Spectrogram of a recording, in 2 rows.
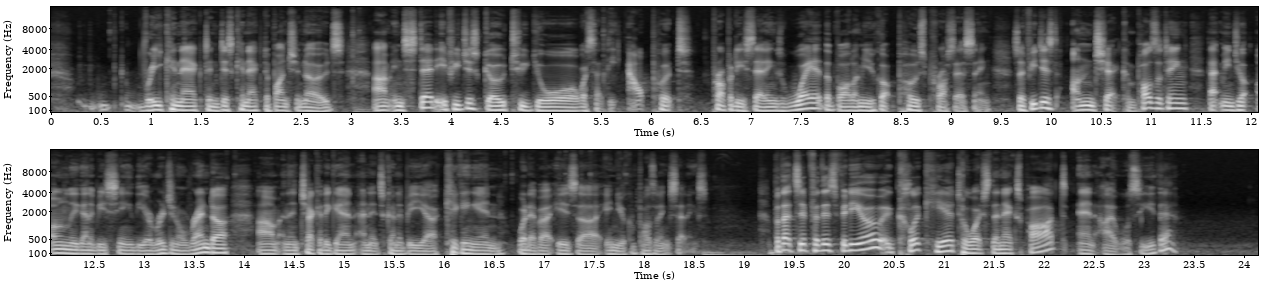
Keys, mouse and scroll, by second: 0.2 Escape, 2.9 click, 6.2 middle click, 10.4 click, 13.8 click, 17.3 double click.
